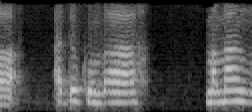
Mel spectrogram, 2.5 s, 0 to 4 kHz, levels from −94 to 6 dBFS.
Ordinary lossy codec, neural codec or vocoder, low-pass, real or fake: MP3, 32 kbps; vocoder, 24 kHz, 100 mel bands, Vocos; 3.6 kHz; fake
